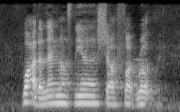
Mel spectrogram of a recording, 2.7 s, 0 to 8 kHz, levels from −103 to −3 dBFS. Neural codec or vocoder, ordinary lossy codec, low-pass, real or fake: codec, 24 kHz, 0.9 kbps, WavTokenizer, medium music audio release; none; 7.2 kHz; fake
